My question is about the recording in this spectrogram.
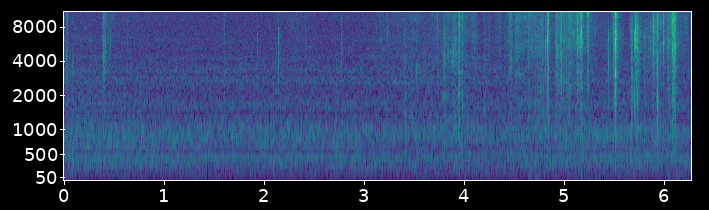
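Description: A foil booster pack being picked up and handled: a quiet stretch, then a cluster of short crackles and clicks in the second half. A steady faint hum runs underneath.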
